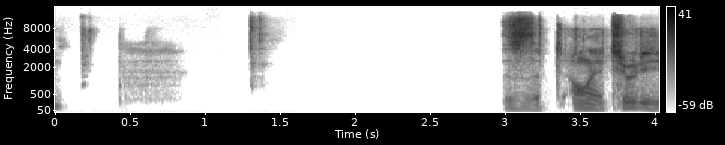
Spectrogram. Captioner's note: mouse clicking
